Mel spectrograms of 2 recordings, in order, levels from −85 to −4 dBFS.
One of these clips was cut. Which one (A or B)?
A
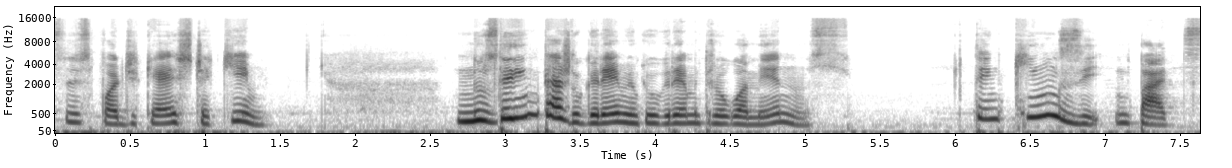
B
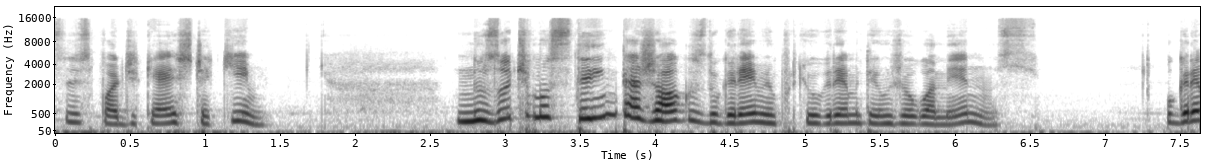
A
